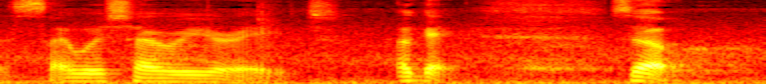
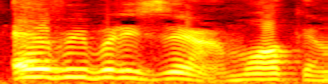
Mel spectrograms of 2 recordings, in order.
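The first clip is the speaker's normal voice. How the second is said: normal talking voice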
